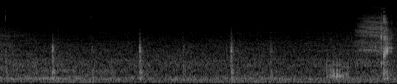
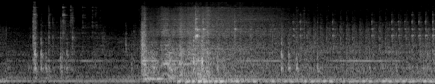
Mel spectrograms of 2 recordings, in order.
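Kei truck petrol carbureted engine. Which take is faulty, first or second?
second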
